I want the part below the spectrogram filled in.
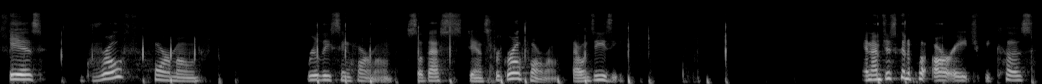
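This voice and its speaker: A woman's voice: mid-range voice, dry recording, rough recording. A woman teaching a physiology class, talking conversationally and often checking in with "all right?". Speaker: physiology lecturer. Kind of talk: classroom lecture.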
